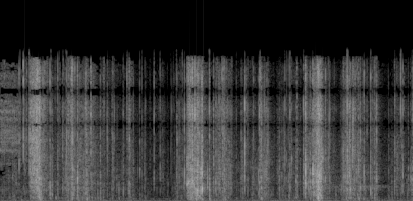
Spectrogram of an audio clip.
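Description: Small clear plastic zip-lock bags of diamond-painting drills crinkling as they are handled, in irregular rustles with a few sharper crackles, the loudest about two seconds in.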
